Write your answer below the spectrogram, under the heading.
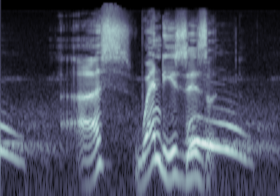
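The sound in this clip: A voice imitating owl hoots: a few wavering, sung hoo calls with rising and falling pitch, one with a sharp breathy hiss, loud and alone.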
